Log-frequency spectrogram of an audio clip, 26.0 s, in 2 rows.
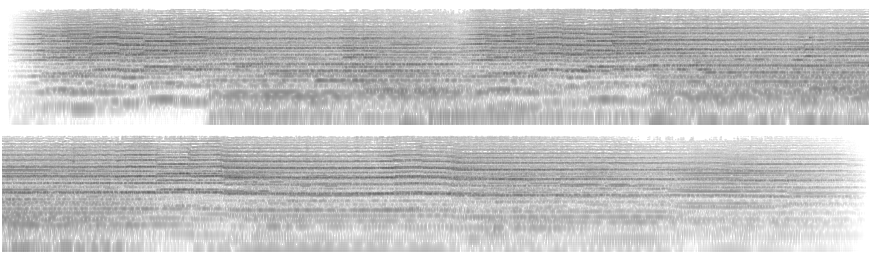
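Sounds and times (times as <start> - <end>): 
gentle airy classical melody: 0.1 - 25.9.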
